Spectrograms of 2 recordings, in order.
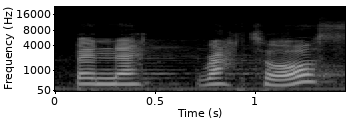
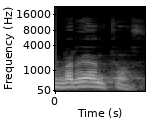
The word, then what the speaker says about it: Barrientos: All right, Andreas Benerratos. Is that how you pronounce his name? Andres Felipe Valencia Barrientos.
